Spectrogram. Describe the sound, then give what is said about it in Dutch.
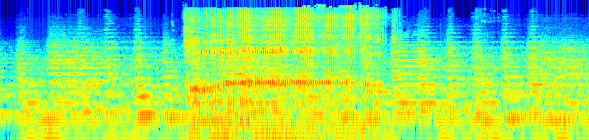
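A wolf growls and snarls ferociously as it devours its prey, a loud, rough burst lasting about two seconds, set against a steady musical background before and after. “hij kwam met een grote sprong het bed uit en verslond het arme Roodkapje”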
